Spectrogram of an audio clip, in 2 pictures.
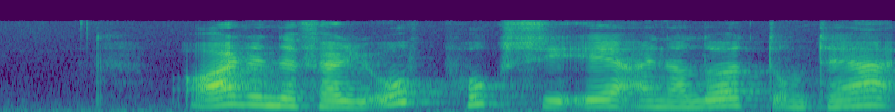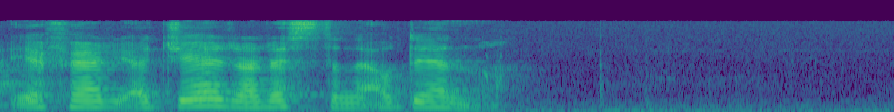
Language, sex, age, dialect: Faroese, female, 36-60, Suðurstreymoy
